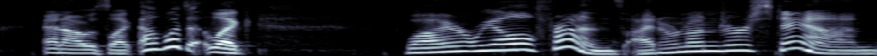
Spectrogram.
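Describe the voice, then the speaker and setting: In a very clean recording with a silent background, a woman with an American accent talks with very wide pitch swings. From New York. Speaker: stand-up comedian. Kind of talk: casual chat.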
